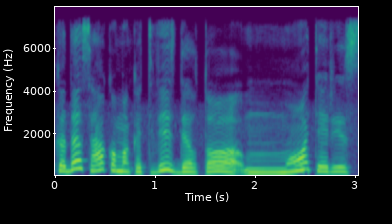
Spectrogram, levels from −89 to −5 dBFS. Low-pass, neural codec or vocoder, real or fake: 7.2 kHz; none; real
